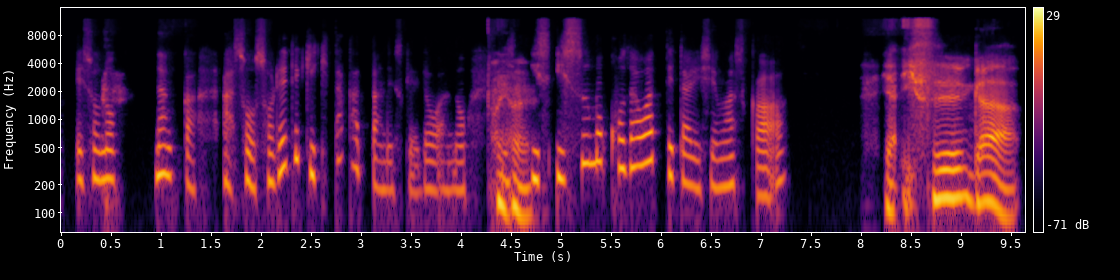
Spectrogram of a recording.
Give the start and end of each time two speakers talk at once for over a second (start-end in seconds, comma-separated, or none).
none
